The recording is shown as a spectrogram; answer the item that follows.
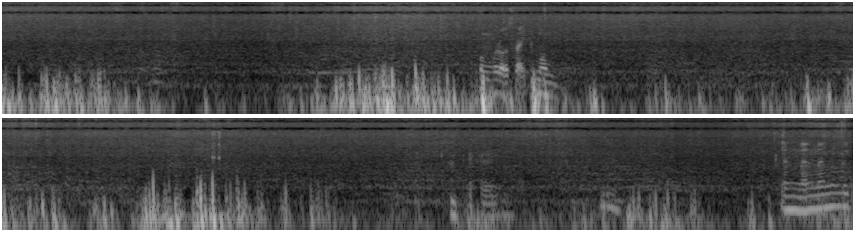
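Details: Wild bees while their comb is being taken; a low droning buzz swells and fades in uneven bursts, mixed with rustling, handling noise and people talking in Khmer.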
